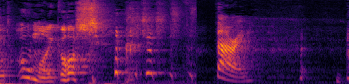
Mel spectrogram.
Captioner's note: laughs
